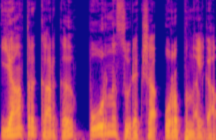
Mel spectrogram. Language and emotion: Malayalam, neutral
